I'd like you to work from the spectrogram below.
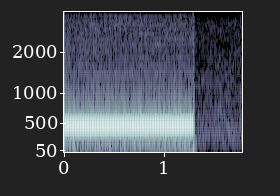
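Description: Telephone dial tone after a dropped phone call: one steady, unbroken mid-pitched tone holds for about a second and a quarter, then cuts off abruptly into silence.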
